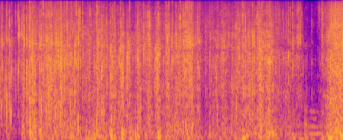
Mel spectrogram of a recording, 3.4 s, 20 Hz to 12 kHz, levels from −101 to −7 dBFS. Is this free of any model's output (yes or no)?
yes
